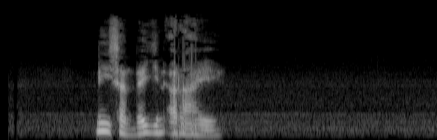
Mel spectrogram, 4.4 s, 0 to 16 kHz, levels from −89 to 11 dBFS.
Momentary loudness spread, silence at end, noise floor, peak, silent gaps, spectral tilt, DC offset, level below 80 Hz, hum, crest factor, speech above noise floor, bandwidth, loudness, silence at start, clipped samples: 10 LU; 2.2 s; -64 dBFS; -8 dBFS; none; -5 dB/octave; under 0.1%; -72 dBFS; none; 26 dB; 36 dB; 11 kHz; -29 LUFS; 0.95 s; under 0.1%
